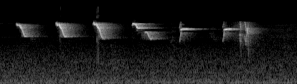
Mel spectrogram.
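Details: Saffron finch delivering six evenly spaced, bright, high downslurred chips roughly every half second, the later ones adding a thin, level whistled tone, against a clean, quiet background.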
